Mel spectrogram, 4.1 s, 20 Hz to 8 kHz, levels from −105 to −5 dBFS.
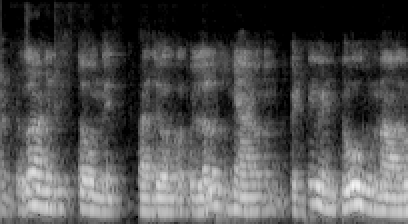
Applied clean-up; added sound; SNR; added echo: neural mask model DeepFilterNet 3.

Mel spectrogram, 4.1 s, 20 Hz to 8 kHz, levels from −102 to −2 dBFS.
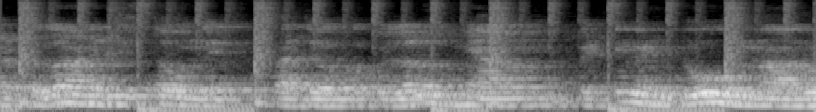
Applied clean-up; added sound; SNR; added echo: none; Drum / Drum kit; 14 dB; reverberation time 0.9 s.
